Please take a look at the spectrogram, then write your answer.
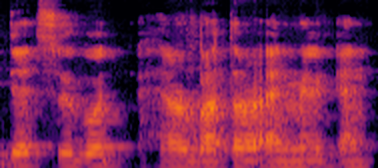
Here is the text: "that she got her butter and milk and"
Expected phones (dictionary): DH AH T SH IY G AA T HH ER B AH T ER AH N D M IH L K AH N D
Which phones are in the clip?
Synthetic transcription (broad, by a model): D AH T S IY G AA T HH ER B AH T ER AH N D M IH L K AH N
